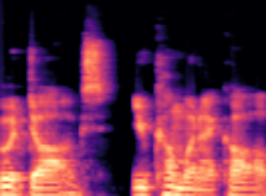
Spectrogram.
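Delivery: low, deep, scornful mocking jeer. Narrator voices a figure mocking from across the platform, deep mocking voice. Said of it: "a deep voice mocks".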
